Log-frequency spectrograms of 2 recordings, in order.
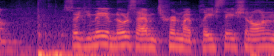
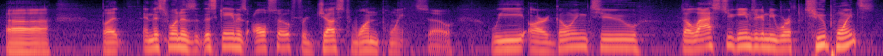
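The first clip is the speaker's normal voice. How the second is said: loud hammed-up sportscaster voice; frantic mock sports commentary; 8 dB louder than usual. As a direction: announce it like a TV broadcaster. Mock championship broadcast announcing.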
